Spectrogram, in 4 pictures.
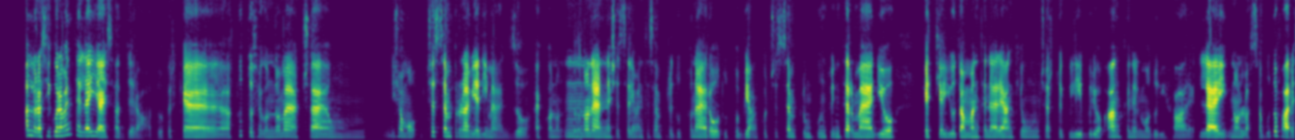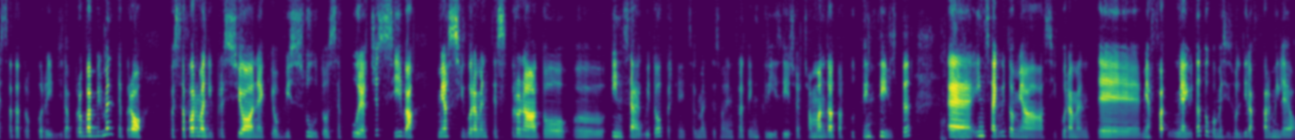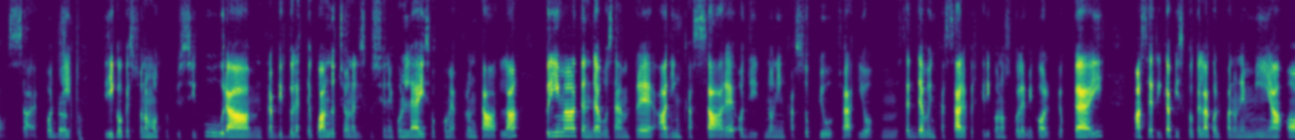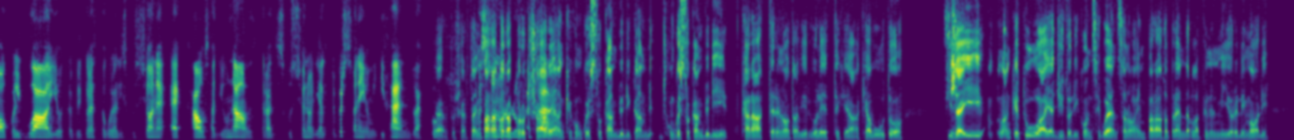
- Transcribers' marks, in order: "cioè" said as "ceh"; "cioè" said as "ceh"
- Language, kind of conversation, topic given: Italian, podcast, Hai un capo che ti fa sentire subito sicuro/a?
